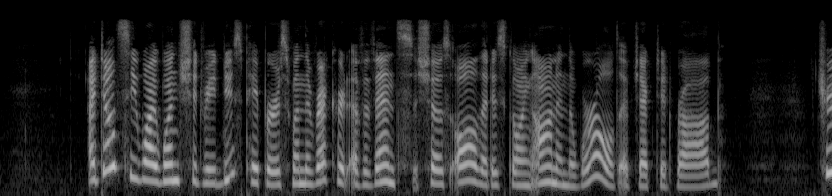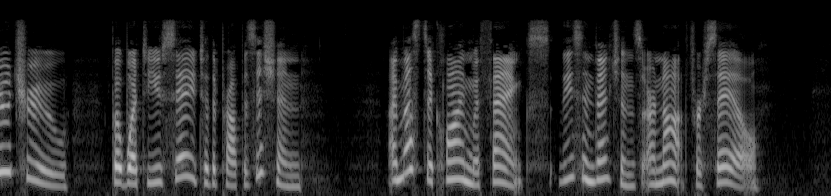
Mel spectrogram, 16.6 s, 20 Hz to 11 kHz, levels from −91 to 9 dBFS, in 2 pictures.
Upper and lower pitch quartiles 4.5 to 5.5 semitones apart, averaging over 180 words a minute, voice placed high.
No: average, 5.1 semitones; average, 160 wpm; very high, 255 Hz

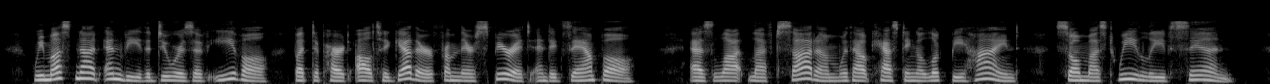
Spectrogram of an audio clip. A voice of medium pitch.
Yes: medium, 180 Hz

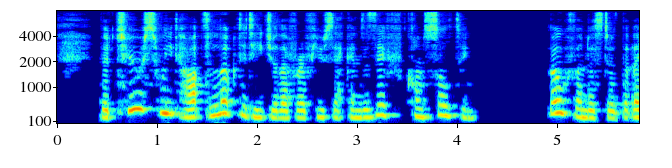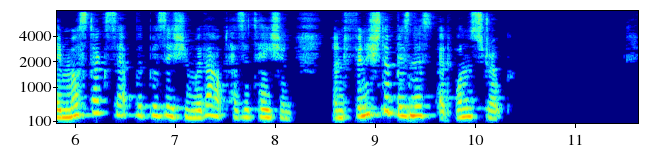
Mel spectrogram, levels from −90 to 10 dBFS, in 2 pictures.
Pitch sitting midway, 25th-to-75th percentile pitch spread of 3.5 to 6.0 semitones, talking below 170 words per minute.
No: high, 220 Hz; average, 4.7 semitones; average, 160 wpm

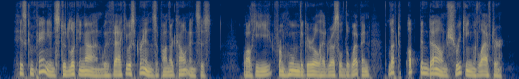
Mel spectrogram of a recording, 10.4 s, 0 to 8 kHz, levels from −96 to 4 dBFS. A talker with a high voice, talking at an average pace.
No: low, 100 Hz; average, 160 wpm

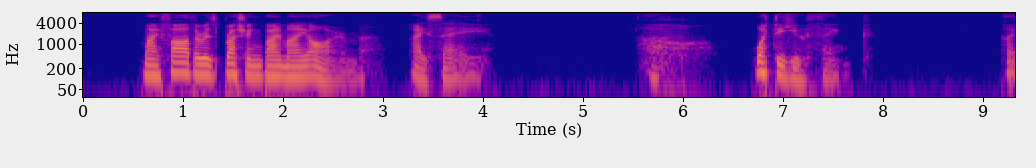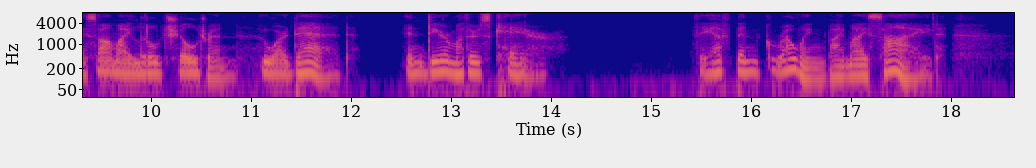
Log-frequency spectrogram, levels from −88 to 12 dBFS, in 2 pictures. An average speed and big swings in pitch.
No: slow, 105 wpm; wide, 6.2 semitones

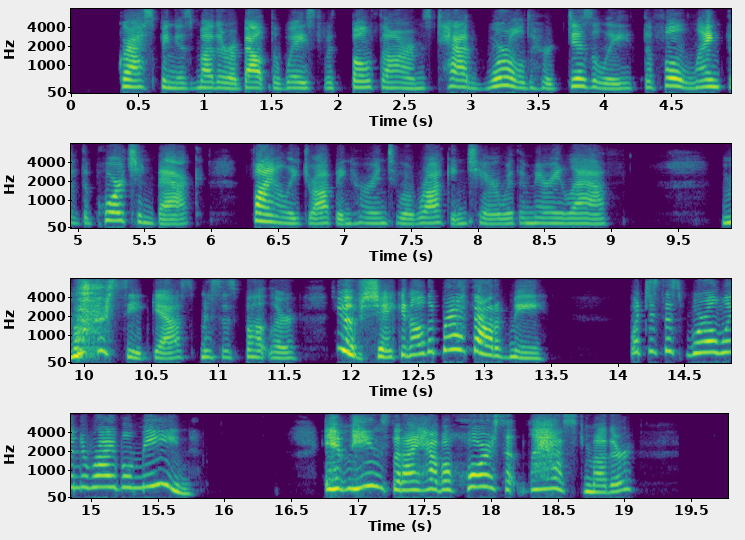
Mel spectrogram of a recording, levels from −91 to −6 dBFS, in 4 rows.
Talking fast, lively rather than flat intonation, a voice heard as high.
No: average, 185 wpm; wide, 8.7 semitones; high, 225 Hz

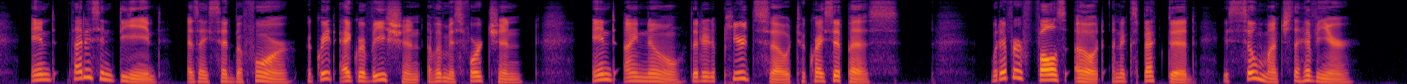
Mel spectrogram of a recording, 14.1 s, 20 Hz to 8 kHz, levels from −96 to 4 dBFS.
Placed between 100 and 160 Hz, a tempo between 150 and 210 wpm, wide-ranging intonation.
No: medium, 140 Hz; slow, 135 wpm; wide, 7.9 semitones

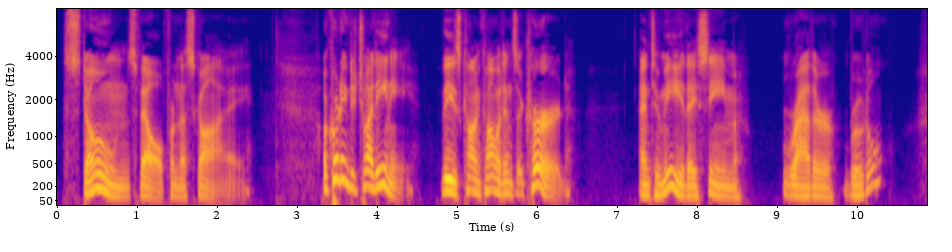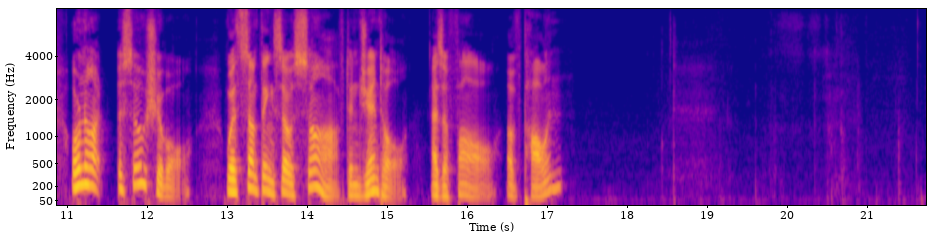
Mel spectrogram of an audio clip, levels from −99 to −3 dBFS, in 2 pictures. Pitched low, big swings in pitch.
Yes: low, 125 Hz; wide, 8.9 semitones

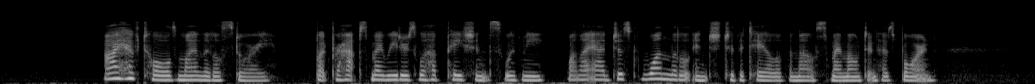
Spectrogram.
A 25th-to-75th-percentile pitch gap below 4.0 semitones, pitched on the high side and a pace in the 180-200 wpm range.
Yes: narrow, 2.6 semitones; high, 200 Hz; average, 185 wpm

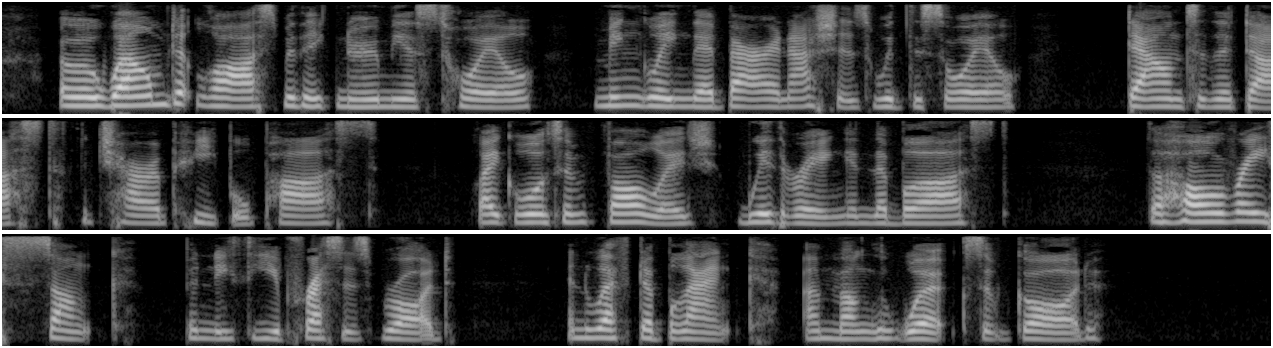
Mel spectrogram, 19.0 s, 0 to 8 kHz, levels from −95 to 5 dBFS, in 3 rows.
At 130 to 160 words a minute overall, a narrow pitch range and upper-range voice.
Yes: average, 140 wpm; narrow, 2.2 semitones; high, 210 Hz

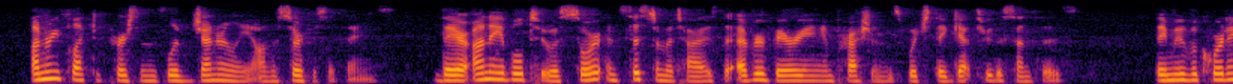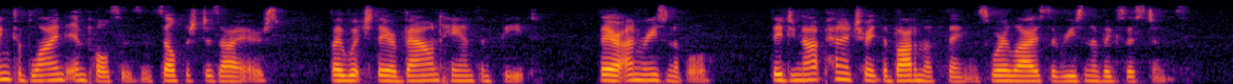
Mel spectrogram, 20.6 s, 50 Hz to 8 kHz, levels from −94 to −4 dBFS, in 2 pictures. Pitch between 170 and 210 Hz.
Yes: medium, 185 Hz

